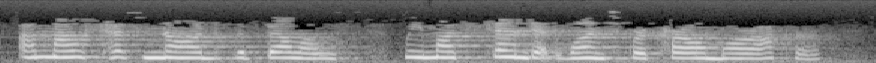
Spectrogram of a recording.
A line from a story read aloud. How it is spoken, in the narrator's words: he cried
